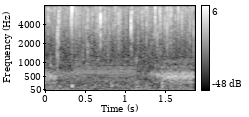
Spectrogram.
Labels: {"label": "biophony, croak", "recorder": "SoundTrap 500"}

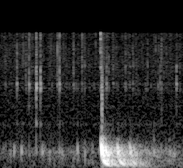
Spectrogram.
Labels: {"label": "anthrophony, bomb", "recorder": "HydroMoth"}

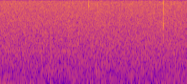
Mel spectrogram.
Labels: {"label": "ambient", "recorder": "HydroMoth"}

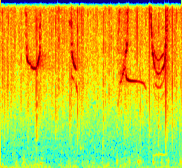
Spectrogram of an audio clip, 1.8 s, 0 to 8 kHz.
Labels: {"label": "biophony, dolphin", "recorder": "SoundTrap 500"}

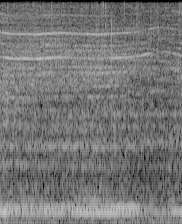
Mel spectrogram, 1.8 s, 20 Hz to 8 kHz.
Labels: {"label": "anthrophony, boat engine", "recorder": "SoundTrap 500"}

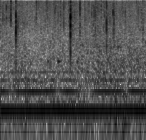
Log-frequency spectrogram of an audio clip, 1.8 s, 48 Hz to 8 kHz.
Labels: {"label": "biophony, midshipman", "recorder": "SoundTrap 500"}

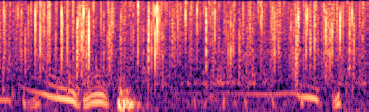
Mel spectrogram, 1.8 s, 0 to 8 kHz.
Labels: {"label": "biophony, cascading saw", "recorder": "SoundTrap 600 or HydroMoth"}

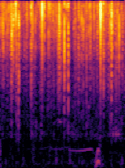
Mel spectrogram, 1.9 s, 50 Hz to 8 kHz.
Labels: {"label": "biophony, cascading saw", "recorder": "SoundTrap 600 or HydroMoth"}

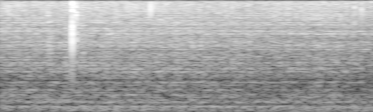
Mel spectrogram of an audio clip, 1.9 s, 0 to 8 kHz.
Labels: {"label": "anthrophony, boat engine", "recorder": "SoundTrap 500"}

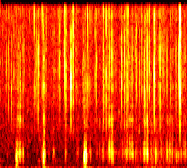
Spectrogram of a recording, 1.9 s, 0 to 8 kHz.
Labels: {"label": "biophony, knock croak", "recorder": "SoundTrap 300"}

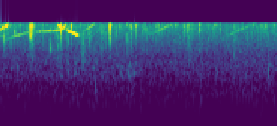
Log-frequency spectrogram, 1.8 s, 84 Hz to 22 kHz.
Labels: {"label": "biophony, dolphin", "recorder": "SoundTrap 500"}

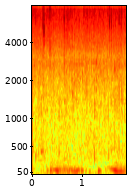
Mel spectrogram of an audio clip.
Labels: {"label": "biophony", "recorder": "SoundTrap 300"}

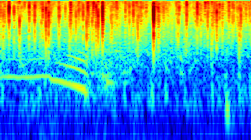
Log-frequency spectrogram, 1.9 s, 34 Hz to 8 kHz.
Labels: {"label": "biophony, cascading saw", "recorder": "SoundTrap 600 or HydroMoth"}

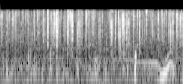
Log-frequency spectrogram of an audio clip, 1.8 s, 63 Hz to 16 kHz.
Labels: {"label": "biophony, cascading saw", "recorder": "SoundTrap 600 or HydroMoth"}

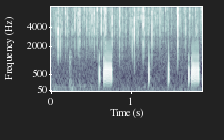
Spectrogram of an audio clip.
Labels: {"label": "biophony, knock croak", "recorder": "SoundTrap 300"}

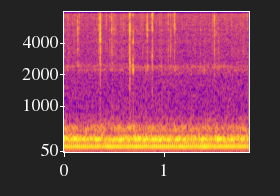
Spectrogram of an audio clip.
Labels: {"label": "anthrophony, boat engine", "recorder": "HydroMoth"}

